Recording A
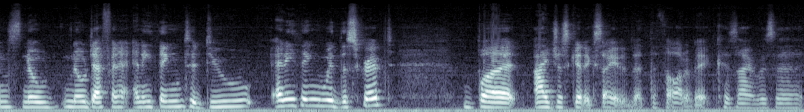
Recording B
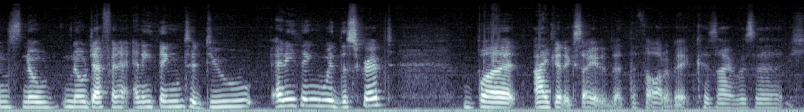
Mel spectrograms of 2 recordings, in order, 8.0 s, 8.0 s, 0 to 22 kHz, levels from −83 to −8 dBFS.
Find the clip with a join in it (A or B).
B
